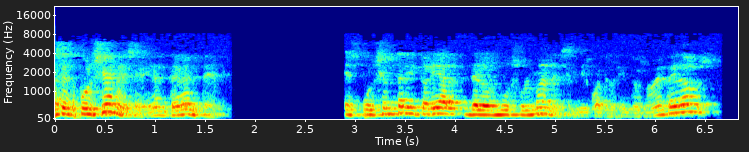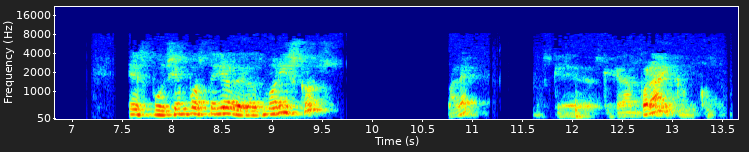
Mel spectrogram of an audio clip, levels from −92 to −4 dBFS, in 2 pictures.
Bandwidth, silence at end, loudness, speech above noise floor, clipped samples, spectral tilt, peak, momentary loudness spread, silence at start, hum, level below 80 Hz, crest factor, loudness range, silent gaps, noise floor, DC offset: 7.4 kHz; 0.25 s; -23 LUFS; over 67 dB; under 0.1%; -9 dB/octave; -6 dBFS; 16 LU; 0 s; none; -66 dBFS; 18 dB; 8 LU; 1.81-2.88 s, 6.70-7.14 s, 7.43-7.56 s, 9.75-10.75 s, 11.29-11.61 s; under -90 dBFS; under 0.1%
